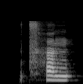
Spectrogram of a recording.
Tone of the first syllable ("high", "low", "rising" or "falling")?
low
